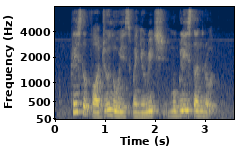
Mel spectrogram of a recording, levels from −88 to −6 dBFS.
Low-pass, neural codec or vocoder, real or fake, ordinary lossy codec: 7.2 kHz; none; real; none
